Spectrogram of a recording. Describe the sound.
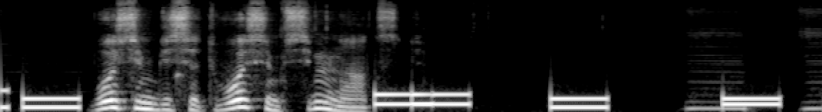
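Telephone tones sound while a number is dialed: a few steady electronic beeps of differing lengths and pitches. A stretch of voice-like harmonic sound comes between the early beeps.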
